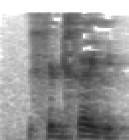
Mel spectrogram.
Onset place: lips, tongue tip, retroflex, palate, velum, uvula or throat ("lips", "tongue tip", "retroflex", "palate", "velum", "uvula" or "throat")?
velum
